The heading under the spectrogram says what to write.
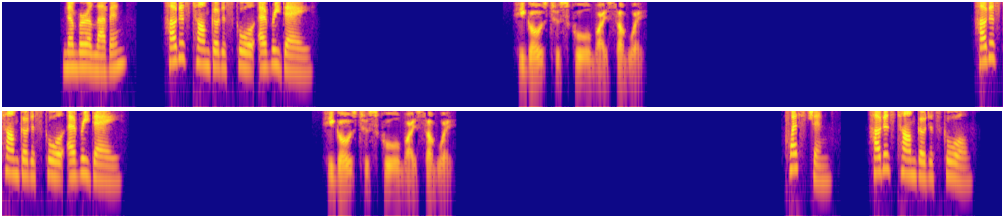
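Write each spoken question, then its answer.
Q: Question. How does Tom go to school?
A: By subway.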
